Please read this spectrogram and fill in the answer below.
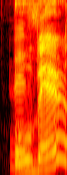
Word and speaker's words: ube: ube or oob. Blue bear? Uber, like this- Uber.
